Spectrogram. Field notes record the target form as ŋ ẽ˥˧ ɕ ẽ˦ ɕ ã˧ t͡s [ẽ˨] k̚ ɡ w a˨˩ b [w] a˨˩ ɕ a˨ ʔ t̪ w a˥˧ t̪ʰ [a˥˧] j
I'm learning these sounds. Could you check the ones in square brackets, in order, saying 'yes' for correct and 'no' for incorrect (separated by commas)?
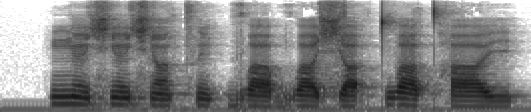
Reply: no, yes, no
